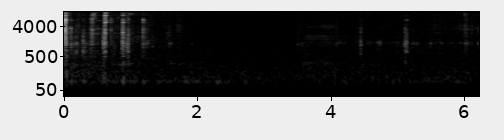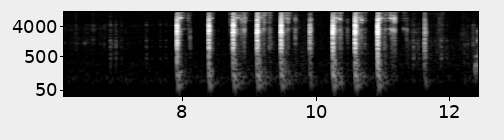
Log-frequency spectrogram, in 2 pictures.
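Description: A bump key is worked in a lock, sounding as a rapid burst of sharp metallic taps and clicks after a long near-silent stretch, with a few faint jingles at the start.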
